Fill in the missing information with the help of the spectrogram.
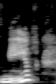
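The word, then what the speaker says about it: Niamh: name wrong it's uh-n-i-a-m-h but she's Irish so it's pronounced Neve and Neve is has worked at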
